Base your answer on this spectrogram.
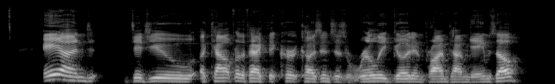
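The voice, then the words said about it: Sarcastic delivery. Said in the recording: “obviously I was being sarcastic on that”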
